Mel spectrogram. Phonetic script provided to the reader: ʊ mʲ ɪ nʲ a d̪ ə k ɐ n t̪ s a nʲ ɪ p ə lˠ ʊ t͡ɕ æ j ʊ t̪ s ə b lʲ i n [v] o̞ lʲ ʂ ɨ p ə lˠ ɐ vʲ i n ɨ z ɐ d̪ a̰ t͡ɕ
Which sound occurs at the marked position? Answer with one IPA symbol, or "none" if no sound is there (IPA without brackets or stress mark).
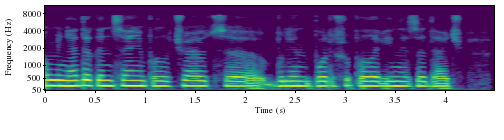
b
